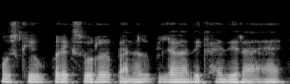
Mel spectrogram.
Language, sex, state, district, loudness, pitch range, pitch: Hindi, male, Jharkhand, Ranchi, -17 LUFS, 110-115 Hz, 110 Hz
